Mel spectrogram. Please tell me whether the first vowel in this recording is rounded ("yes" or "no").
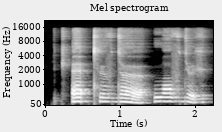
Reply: no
